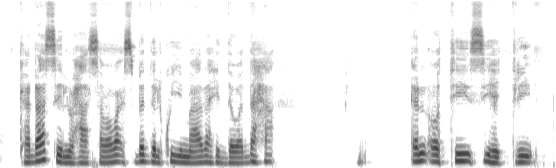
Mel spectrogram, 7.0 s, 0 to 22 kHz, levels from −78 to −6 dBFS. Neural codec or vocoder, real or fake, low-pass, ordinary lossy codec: none; real; none; none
